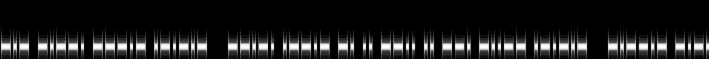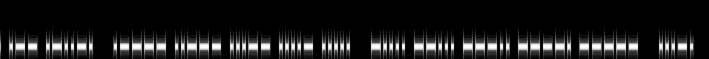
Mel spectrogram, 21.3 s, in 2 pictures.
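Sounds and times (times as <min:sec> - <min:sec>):
Morse code tones at 700 Hz and 90 cpm: 0:00.0 - 0:21.2.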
